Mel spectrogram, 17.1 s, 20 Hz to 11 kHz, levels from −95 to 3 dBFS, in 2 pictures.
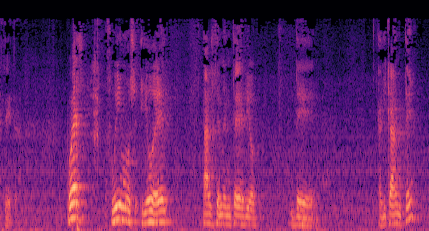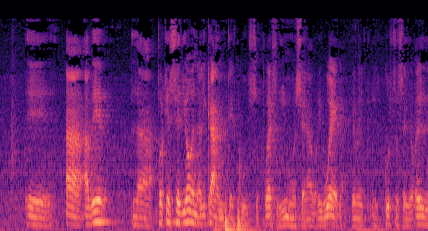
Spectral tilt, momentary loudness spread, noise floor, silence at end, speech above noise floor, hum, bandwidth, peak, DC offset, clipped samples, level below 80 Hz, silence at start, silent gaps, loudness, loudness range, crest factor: -6.5 dB/octave; 17 LU; -43 dBFS; 0 s; 22 dB; none; 8.8 kHz; -2 dBFS; under 0.1%; under 0.1%; -36 dBFS; 0 s; none; -21 LUFS; 8 LU; 20 dB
